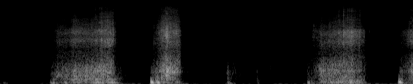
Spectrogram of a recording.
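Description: Fingertips and nails rub and scratch the surface of a thin, solid grey polyester felt sound-absorbing panel held in both hands close to the microphone. Separate dry, rough scratching strokes, some long and some short, carry a low rumble and a bright hiss. Near silence falls between them.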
